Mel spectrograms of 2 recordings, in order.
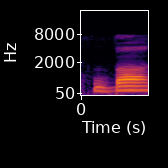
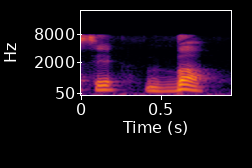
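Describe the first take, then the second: First: The b is said gently and normally. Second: The b is pressed hard and strengthened. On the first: "c'était gentil, bas, normal" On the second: "c'est quand il faut appuyer quand on prononce"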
